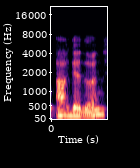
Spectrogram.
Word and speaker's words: Hargadon: Euh, moi, je suis un grand fan d'un type qui s'appelle Andrew Argadon. Ça s'écrit H-A-R-G-A-D-O-N qui enseigne à UC Davis,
